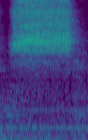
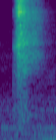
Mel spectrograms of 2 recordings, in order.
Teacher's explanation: Sh. Is a lot softer. Our lips aren't as round. Um but when we do ch, there is a lot of force there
